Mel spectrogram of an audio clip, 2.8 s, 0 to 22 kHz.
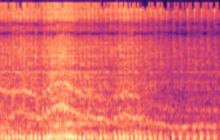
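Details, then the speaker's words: TVS Jupiter BS6 scooter revving after a fix for hard starting and stalling, with the cause found to be a stuck ISC valve. A clean, even putter that climbs and settles smoothly with no stumble or hunting; normal. "Perfect ആണ് ഇത് ഐഎസ്ഇ valve stuck ആയതാണ് പിന്നെ വേറെ ഒന്നും നോക്കിയില്ല"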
